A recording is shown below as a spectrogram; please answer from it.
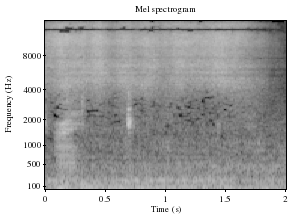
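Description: Low, steady road rumble with a high hiss inside the cabin of a Tesla electric car as it pulls out onto a highway. The hiss drops away near the end.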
